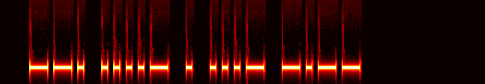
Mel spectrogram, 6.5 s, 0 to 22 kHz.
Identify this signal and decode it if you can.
Morse code, heard as a keyed tone, about 15 wpm, 700 Hz. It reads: G4EVY
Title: DXCC-100 Call Signs - 5 Characters - Repeated 3x - 15wpm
